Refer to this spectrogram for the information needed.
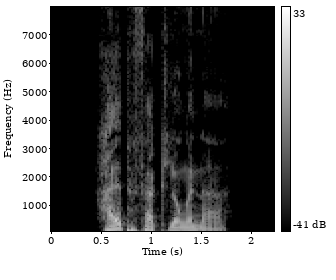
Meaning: inflection of halbverklungen: 1. strong/mixed nominative masculine singular 2. strong genitive/dative feminine singular 3. strong genitive plural
- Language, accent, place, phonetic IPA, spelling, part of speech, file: German, Germany, Berlin, [ˈhalpfɛɐ̯ˌklʊŋənɐ], halbverklungener, adjective, De-halbverklungener.ogg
